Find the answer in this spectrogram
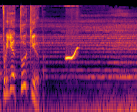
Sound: whistles

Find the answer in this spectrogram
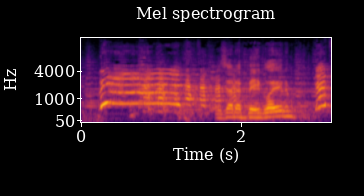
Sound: upbeat music playing; laughing

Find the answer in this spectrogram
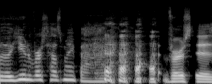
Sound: laughs

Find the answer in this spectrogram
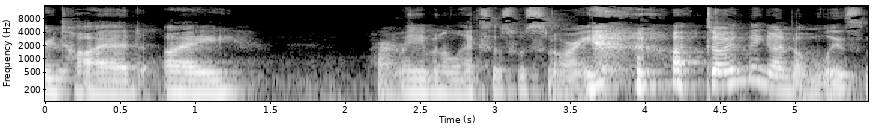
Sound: chuckles

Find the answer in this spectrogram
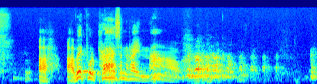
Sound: audience laughing

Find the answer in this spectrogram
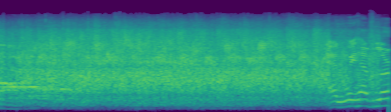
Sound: applause

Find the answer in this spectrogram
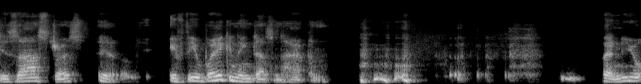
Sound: laughs

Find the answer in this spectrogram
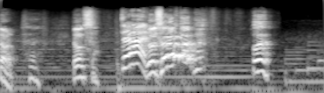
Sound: Michael screams

